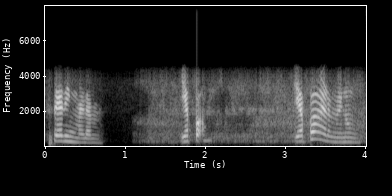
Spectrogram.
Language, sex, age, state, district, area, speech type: Tamil, female, 18-30, Tamil Nadu, Tiruvannamalai, rural, conversation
